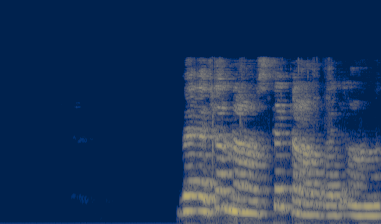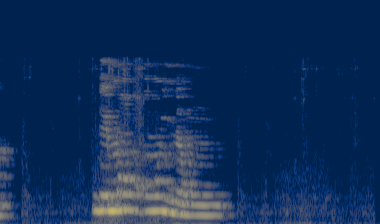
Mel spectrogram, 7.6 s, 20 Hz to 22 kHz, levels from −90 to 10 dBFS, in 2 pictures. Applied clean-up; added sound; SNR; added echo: neural separator model SepFormer DNS4.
